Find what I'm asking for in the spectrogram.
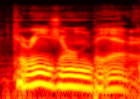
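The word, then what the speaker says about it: Karine Jean-Pierre: Corinne Jean-Pierre.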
